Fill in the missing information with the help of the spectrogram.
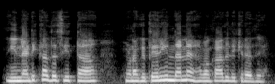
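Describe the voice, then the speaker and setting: A man plays a stern middle-aged cartoon father who scolds and barks orders at his family. The voice sits fairly high yet sounds mellow and soft-edged. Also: steady tone, brisk, highs cut off, natural voice. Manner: scolding, commanding. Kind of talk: cartoon family drama voicing.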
